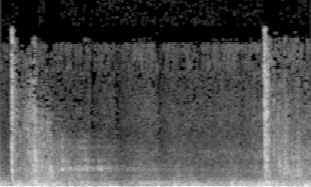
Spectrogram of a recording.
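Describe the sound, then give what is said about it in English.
Heavy artillery fires in an intense barrage, producing a loud, continuous low rumble in which deep booms blend into one another, with a few sharper cracks standing out. “Hear how intense it is? Big guns. Big guns right up to the very last second.”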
